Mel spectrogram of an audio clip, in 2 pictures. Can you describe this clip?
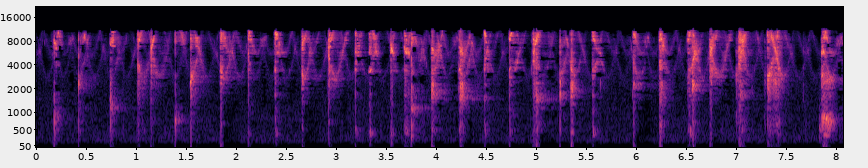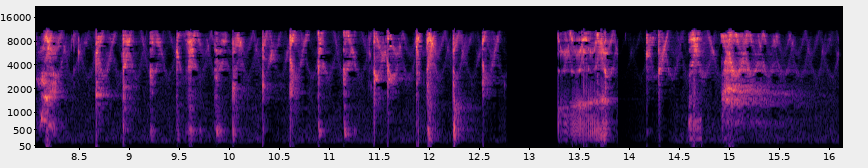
I used my voice to create this sound. Indeed, I generated different sounds with my mouth which i recorded. I changed the tempo, and added an amplification to my track. I took the "wahwah" effect for creating something nice. Around the end of my track, i created a fade out.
